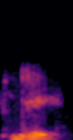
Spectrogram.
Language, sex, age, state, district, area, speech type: Hindi, male, 60+, Rajasthan, Jaipur, urban, conversation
